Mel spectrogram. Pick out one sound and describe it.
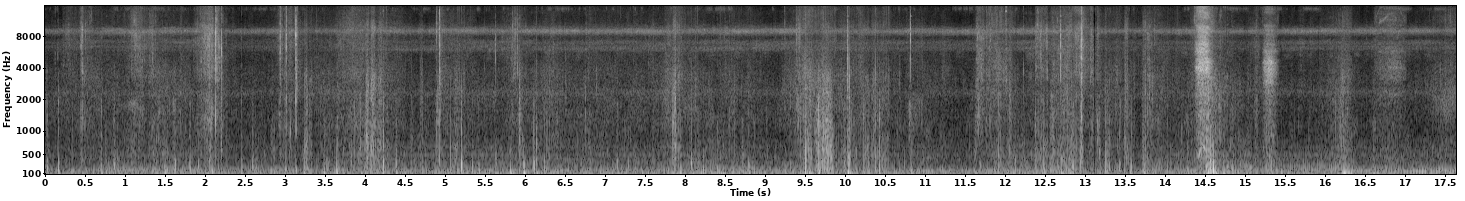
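Footsteps rustle through dry undergrowth.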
